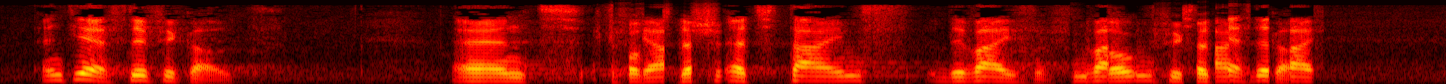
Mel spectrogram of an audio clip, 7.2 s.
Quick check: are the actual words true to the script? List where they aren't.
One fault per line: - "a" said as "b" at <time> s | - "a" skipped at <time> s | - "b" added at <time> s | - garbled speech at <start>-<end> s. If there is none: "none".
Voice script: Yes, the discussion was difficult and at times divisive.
- "the discussion was" skipped at 0.6 s
- garbled speech at 3.0-3.6 s
- garbled speech at 5.3-6.6 s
